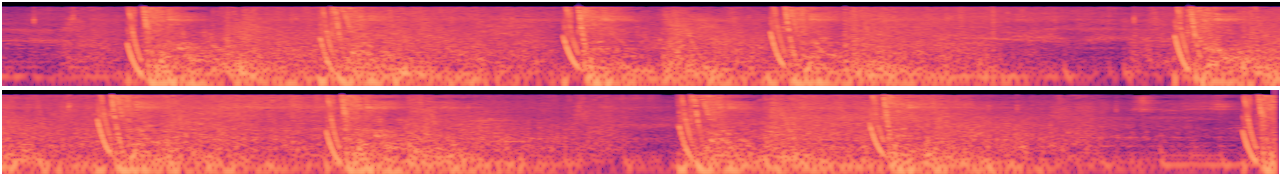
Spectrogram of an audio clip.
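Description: A heavy weapon fires loud, booming blasts again and again.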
